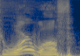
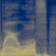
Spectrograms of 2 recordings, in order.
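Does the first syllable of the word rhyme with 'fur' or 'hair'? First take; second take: fur; hair. First: The first syllable sounds like the verb 'were'. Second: The first syllable is said the usual way. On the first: It used to be a wolf. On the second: A creature that is part human, part wolf.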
